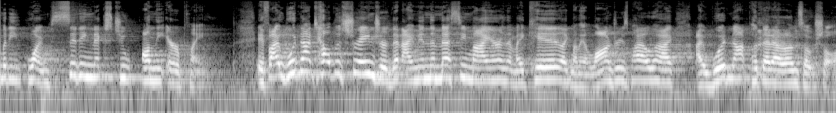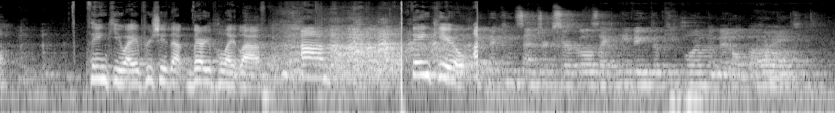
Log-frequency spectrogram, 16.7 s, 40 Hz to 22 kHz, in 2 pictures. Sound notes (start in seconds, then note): 8.5 audience laughs; 10.9 audience laughs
